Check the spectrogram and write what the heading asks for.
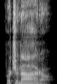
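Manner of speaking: calling out. Acted. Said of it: "I called aloud".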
